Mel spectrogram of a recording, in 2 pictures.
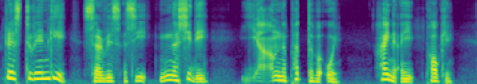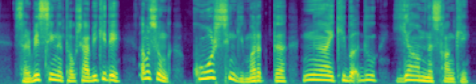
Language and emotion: Manipuri, disgusted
